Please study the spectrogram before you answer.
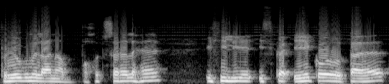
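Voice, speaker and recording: A mellow man's voice, slightly high and level in tone, moves at normal speed. He teaches exam prep in a conversational style, reiterating points and acting out example phrasings. It's a dull lo-fi home recording.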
